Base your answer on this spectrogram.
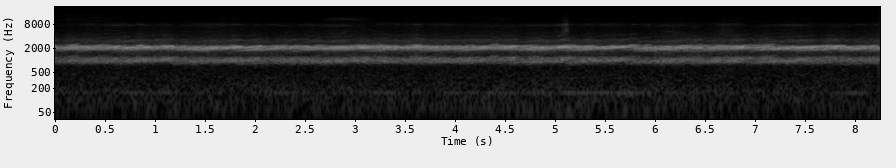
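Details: Frog chorus at Frog Korner on Harstine Island, Washington, under the first full moon of the season as numbers build nightly; a dense, steady trilling drone of many frogs, unbroken throughout, with a faint low hum beneath.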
